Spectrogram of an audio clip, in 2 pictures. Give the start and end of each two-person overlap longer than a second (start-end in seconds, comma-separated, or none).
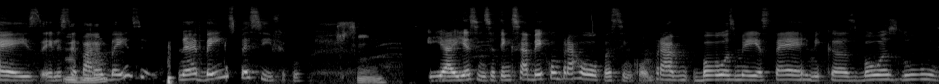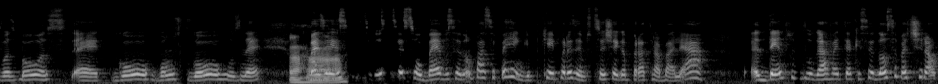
none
